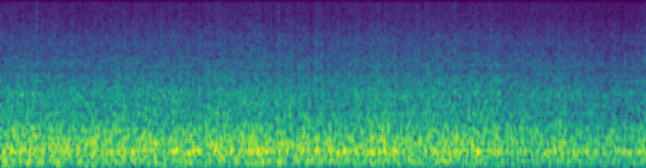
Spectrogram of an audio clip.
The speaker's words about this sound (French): Le son réconfortant de la pluie.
